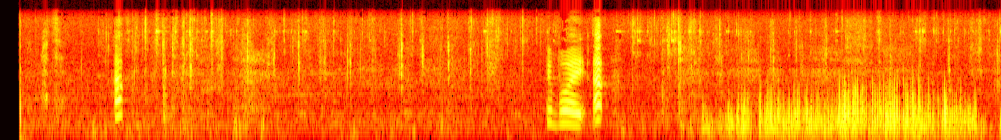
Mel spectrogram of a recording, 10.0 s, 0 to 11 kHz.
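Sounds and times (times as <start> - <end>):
dog claws tapping on paving: 1.2 - 5.5, 6.4 - 10.0.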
